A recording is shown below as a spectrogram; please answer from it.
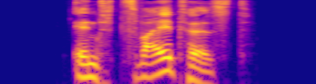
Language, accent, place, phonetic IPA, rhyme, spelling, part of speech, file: German, Germany, Berlin, [ɛntˈt͡svaɪ̯təst], -aɪ̯təst, entzweitest, verb, De-entzweitest.ogg
- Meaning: inflection of entzweien: 1. second-person singular preterite 2. second-person singular subjunctive II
